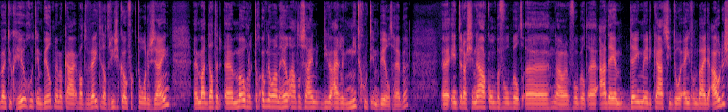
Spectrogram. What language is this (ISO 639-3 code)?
nld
